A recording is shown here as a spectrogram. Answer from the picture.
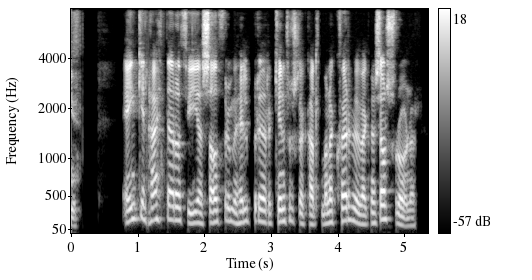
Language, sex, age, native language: Icelandic, male, 30-39, Icelandic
